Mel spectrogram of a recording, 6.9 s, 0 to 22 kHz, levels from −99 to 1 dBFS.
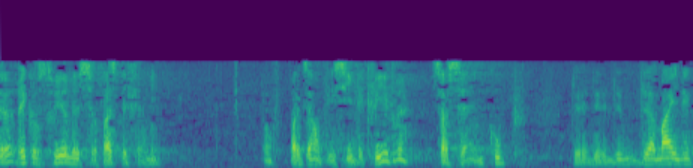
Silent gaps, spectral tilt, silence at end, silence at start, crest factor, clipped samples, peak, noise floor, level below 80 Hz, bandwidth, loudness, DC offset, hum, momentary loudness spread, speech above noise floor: none; -6 dB/octave; 0 s; 0 s; 22 dB; under 0.1%; -4 dBFS; -53 dBFS; -66 dBFS; 5 kHz; -25 LUFS; under 0.1%; none; 16 LU; 28 dB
